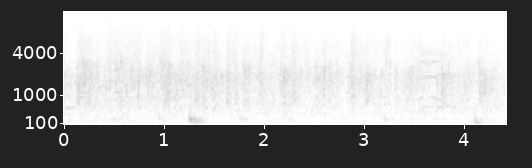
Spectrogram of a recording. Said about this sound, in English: Thank God these hands are still moving. And when somebody tell you to clap your hands, test them out right now and see if they're still working, huh?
